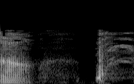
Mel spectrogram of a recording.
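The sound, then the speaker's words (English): A man imitates a horse snorting: a loud, harsh nasal burst, then a brief silence and a second rough, breathy snort. “I snorted too hard.”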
